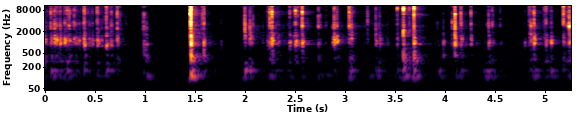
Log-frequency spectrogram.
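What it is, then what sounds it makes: Mechanical keyboard typing. Typing and tapping with fingertips and nails on the plastic keycaps of a backlit Alienware AW410K mechanical keyboard with Cherry MX Brown switches. Quick runs of bright, clacky keystrokes come in bursts separated by brief pauses, with one sharper, louder tap partway through. Each keystroke is short and dry with almost no ring.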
